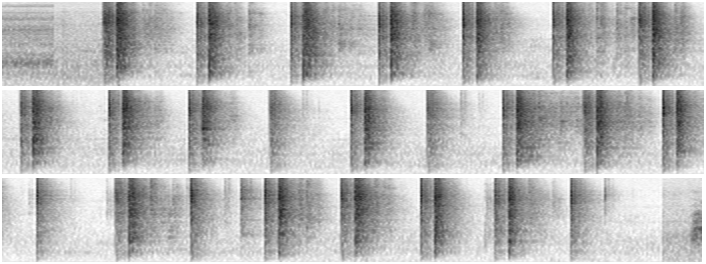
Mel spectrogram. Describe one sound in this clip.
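Pellets strike a metal can with a tinny clank.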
